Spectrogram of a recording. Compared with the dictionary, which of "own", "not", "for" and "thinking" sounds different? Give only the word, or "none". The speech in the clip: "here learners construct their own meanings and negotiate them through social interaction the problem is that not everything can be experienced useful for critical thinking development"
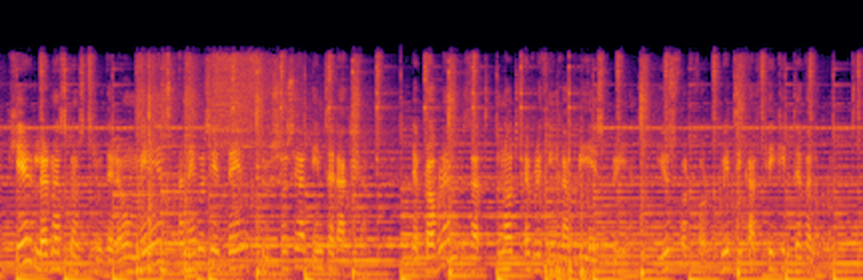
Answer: thinking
